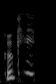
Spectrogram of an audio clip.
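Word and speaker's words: coquí: It actually says coqui. Yeah, the frog makes that noise. And it's called coqui? Yeah. Cute. It goes coqui. So its name is onomatopoeic. Yes. It's pronounced just like that.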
